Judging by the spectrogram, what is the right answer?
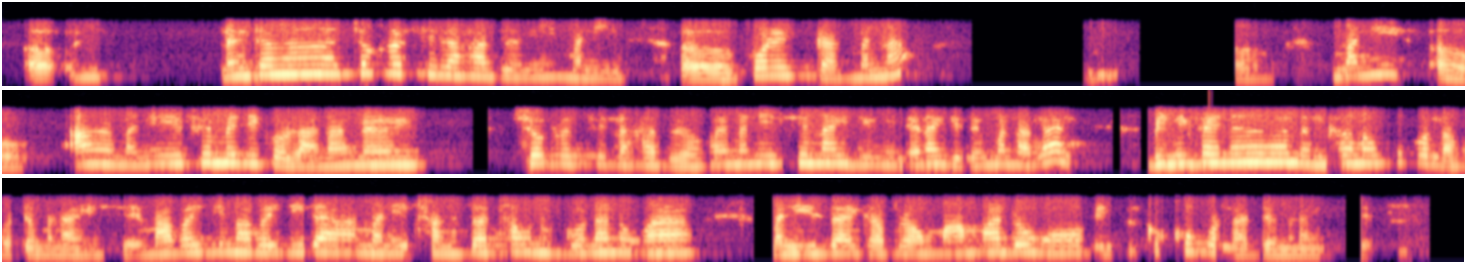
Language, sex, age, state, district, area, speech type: Bodo, female, 18-30, Assam, Kokrajhar, rural, conversation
